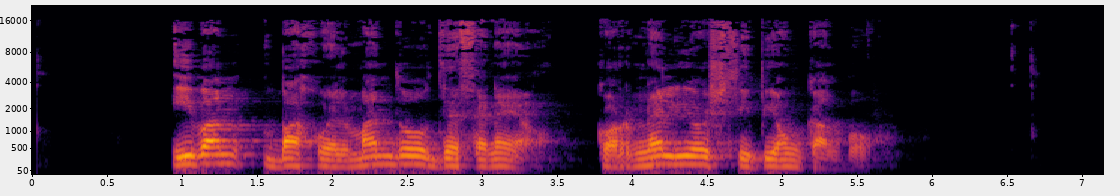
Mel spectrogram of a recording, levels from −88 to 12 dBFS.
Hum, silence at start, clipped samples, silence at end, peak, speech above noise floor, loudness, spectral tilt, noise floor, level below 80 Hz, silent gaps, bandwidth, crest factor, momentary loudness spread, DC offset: none; 0.95 s; under 0.1%; 1.55 s; -2 dBFS; 72 dB; -18 LUFS; -6 dB/octave; -89 dBFS; -58 dBFS; none; 16.5 kHz; 18 dB; 12 LU; under 0.1%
